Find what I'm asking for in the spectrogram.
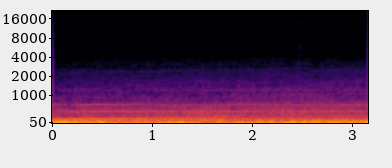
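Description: A 2013 Hyundai with a power problem accelerating from about 25 mph, a low rumbling engine drone heard close from inside, steady and without much rise in pitch.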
